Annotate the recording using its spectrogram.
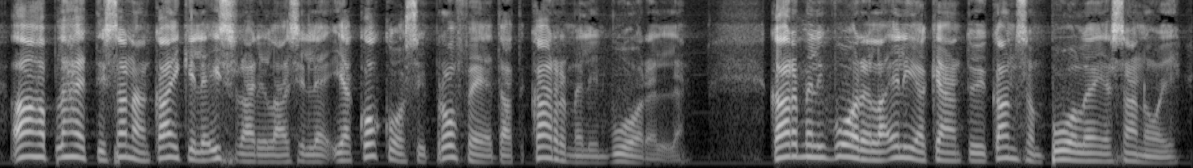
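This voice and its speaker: A man's voice: mid-range voice, darkish tone. A man giving a Bible talk, reading a long scripture passage aloud with occasional slips and self-corrections. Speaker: preacher.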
